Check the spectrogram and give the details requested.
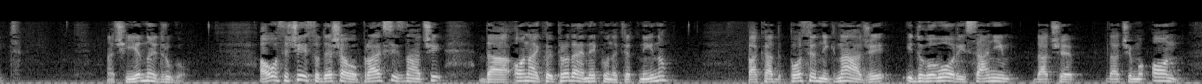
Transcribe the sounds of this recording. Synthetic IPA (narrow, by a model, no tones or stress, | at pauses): t̪ | zna̰ːt͡ʃiːjed̪no̞id̪ɾuɡo̰ao̞ʋoːse̞t͡ʃe̞ːst̪od̪e̞ʃaːʋaupɾaksiznaːt͡ʃid̪aʔo̞naːjko̞jipɾo̞d̪aːjene̞kunakɾet̪ninu | pakad̪po̞sɾed̪niːknaːd͡ʒe̞id̪o̞ɡo̞ʋoɾisaɲimd̪at͡ʃe | d̪at͡ɕe̞moʔo̞n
